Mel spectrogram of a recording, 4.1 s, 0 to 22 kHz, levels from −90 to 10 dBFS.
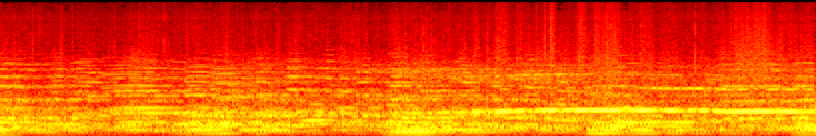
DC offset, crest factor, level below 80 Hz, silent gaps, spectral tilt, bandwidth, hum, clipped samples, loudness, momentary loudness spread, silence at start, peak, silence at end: under 0.1%; 10 dB; -38 dBFS; none; -6 dB/octave; over 20 kHz; none; under 0.1%; -12 LUFS; 6 LU; 0 s; 0 dBFS; 0 s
